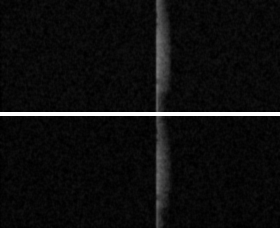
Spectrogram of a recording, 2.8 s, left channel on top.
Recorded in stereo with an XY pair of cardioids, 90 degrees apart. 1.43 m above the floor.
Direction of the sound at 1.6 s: 45° left.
